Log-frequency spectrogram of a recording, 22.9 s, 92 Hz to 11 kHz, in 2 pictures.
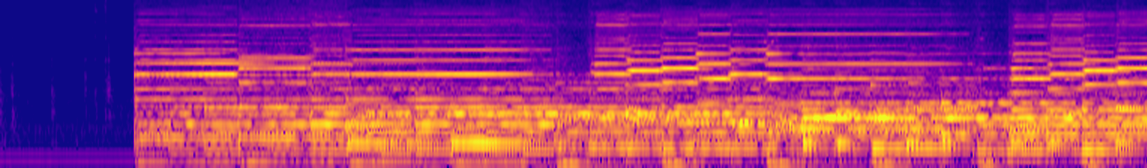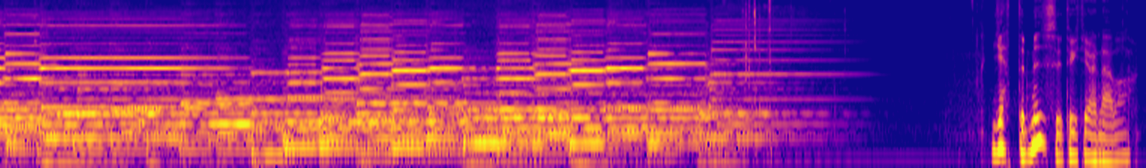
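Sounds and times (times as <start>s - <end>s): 
bright instrumental Christmas TV calendar theme jingle with chiming tones: 1.4s - 20.2s
speech: 21.4s - 22.9s.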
